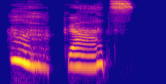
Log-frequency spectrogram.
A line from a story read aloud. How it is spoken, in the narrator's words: Poe sighs happily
